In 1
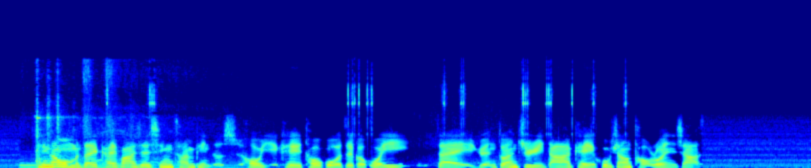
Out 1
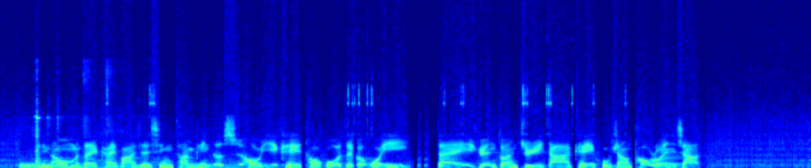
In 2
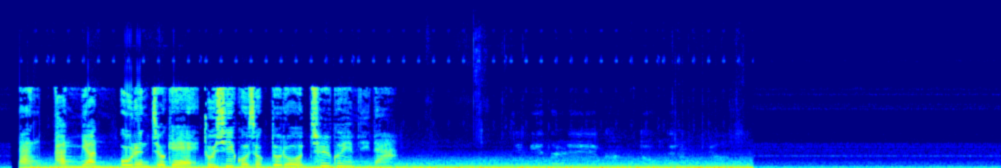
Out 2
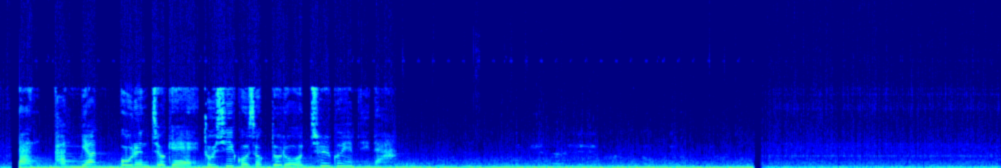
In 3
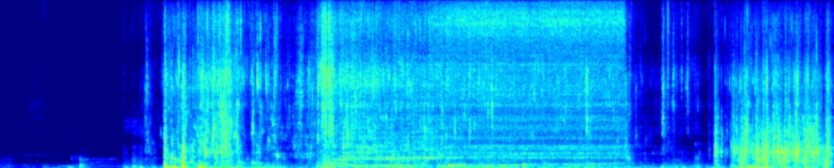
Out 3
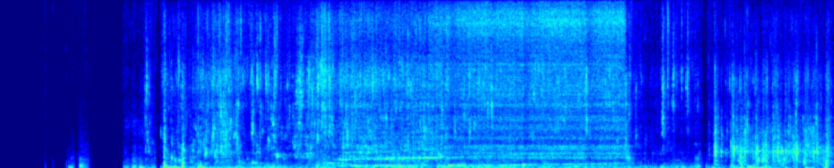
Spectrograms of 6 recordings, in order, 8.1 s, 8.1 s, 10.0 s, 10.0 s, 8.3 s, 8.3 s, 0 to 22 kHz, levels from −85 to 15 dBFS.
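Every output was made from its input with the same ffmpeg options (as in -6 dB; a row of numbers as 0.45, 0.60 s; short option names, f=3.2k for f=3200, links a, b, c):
-af "bandreject=f=191.9:t=h:w=4,bandreject=f=383.8:t=h:w=4,bandreject=f=575.7:t=h:w=4,bandreject=f=767.6:t=h:w=4,bandreject=f=959.5:t=h:w=4,bandreject=f=1.1514k:t=h:w=4,bandreject=f=1.3433k:t=h:w=4,bandreject=f=1.5352k:t=h:w=4,bandreject=f=1.7271k:t=h:w=4,bandreject=f=1.919k:t=h:w=4,bandreject=f=2.1109k:t=h:w=4,acompressor=threshold=-34dB:ratio=10,aeval=exprs='val(0)*gte(abs(val(0)),0.00299)':c=same"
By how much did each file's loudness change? -11.0, -15.5, -9.0 LU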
